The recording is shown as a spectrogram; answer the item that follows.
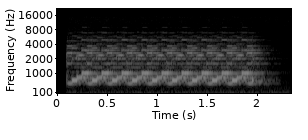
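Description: Short electronic intro jingle: a rapid, ringtone-like trill of a few notes repeating several times a second, which stops abruptly at the end.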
